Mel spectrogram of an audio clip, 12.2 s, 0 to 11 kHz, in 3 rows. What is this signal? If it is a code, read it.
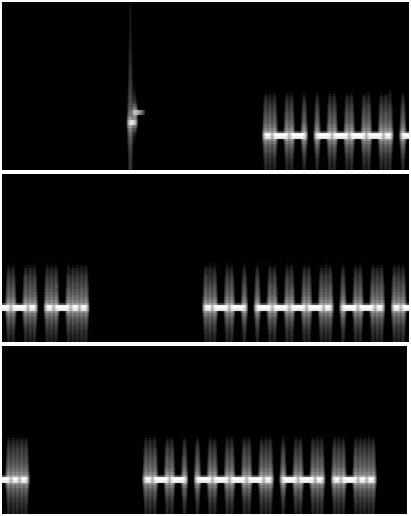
Morse code, heard as a keyed tone, about 28 wpm, 700 Hz. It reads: W9GL W9GL W9GL
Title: Easy Call Signs Repeated 3x - 28wpm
